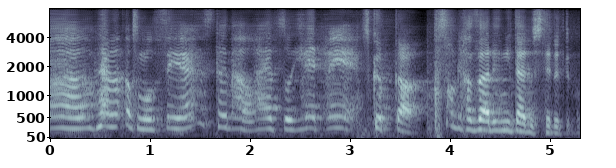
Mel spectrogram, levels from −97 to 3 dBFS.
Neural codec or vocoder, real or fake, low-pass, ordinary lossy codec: codec, 16 kHz, about 1 kbps, DyCAST, with the encoder's durations; fake; none; none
